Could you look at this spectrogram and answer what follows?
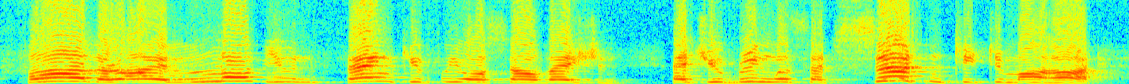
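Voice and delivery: high, ardent address to God; fervent prayer. Acted. Believer thanks his Father for salvation, fervent prayer. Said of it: "in all of his weakness and his".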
